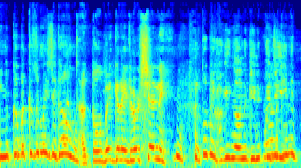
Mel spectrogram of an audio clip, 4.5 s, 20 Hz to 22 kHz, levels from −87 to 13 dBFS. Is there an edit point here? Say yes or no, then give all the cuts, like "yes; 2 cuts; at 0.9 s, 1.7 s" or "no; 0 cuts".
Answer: yes; 1 cut; at 3.0 s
